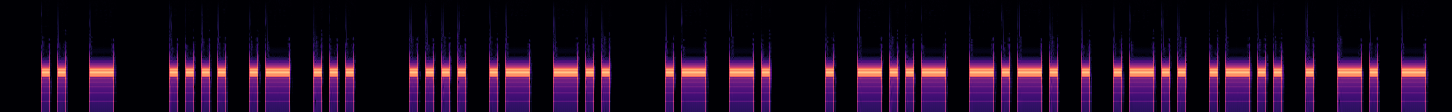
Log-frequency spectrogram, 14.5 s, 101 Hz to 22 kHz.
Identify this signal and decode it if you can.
Morse code, heard as a keyed tone, about 15 wpm, 700 Hz. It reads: IT HAS HAD AN EXCELLENT
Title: Sentences from Top 1100 Words 15wpm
